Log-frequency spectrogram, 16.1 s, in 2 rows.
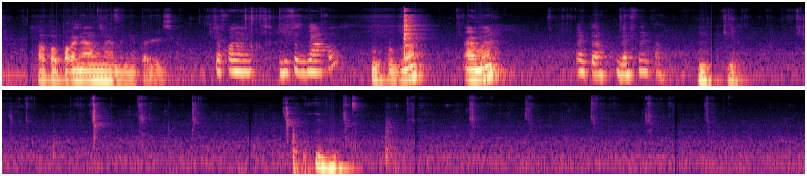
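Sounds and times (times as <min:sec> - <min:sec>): biting and chewing: 0:07.2 - 0:15.4.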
